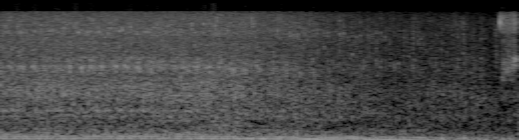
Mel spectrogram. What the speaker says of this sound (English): This Cessna doesn't have much power to start moving it.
